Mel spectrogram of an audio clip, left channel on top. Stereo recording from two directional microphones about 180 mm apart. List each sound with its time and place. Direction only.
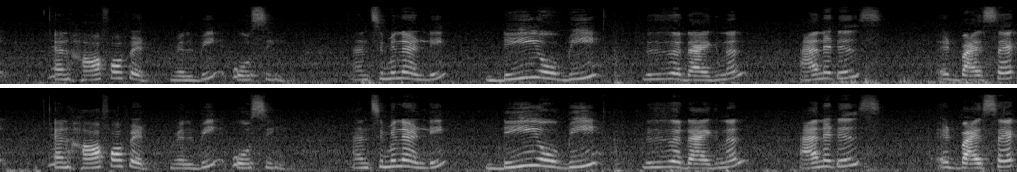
0.5 s speech: 25° right (ahead or behind)
3.6 s speech: 25° right (ahead or behind)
